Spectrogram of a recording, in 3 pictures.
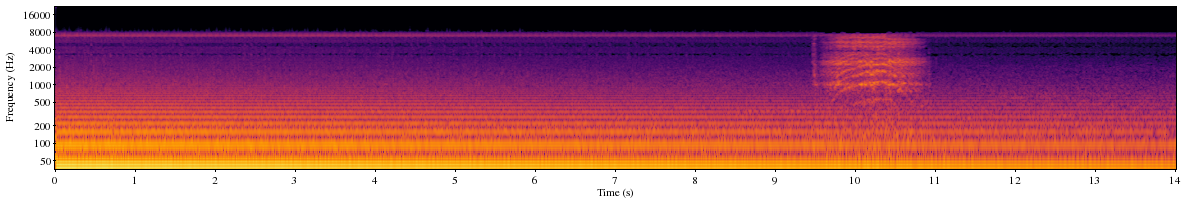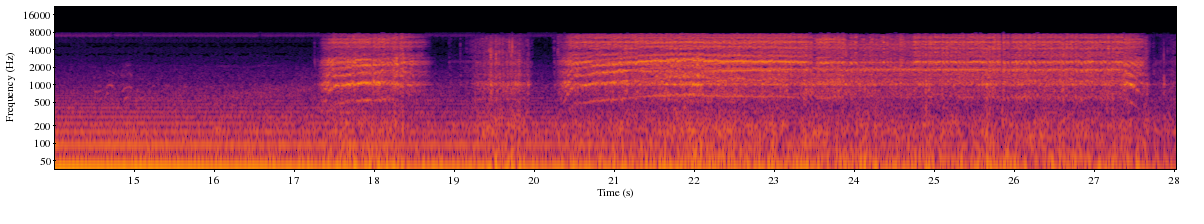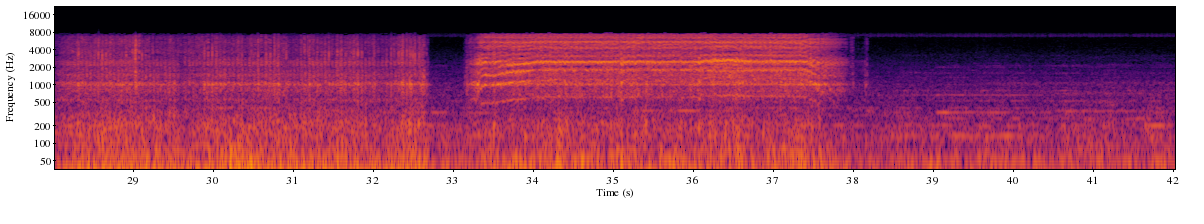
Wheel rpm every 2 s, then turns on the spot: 0, 0, 0, 0, 20, 30, 0, 0, 40, 20, 120, 160, 160, 120, 40, 30, 60, 160, 110, 0, 0.
18-20 28-32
